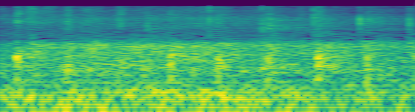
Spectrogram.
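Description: Audience applauding: many hands clapping in a dense, irregular patter.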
